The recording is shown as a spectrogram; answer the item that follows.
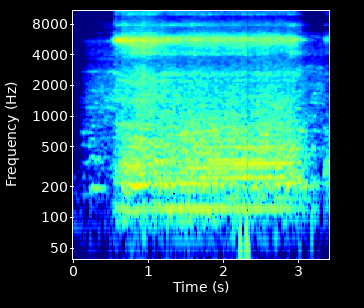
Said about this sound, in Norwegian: En mann i arbeidstøy med gul hjelm og gul vest borer et stort hull i en betongvegg. Fra veggen trekker han ut en sylinder, for kvaliteten på betongen her skal undersøkes på et laboratorium.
